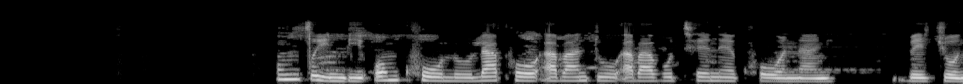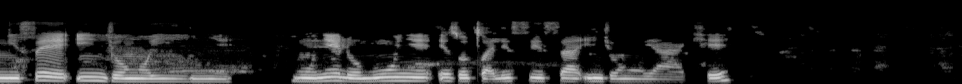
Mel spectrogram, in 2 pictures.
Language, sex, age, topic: North Ndebele, female, 36-49, health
